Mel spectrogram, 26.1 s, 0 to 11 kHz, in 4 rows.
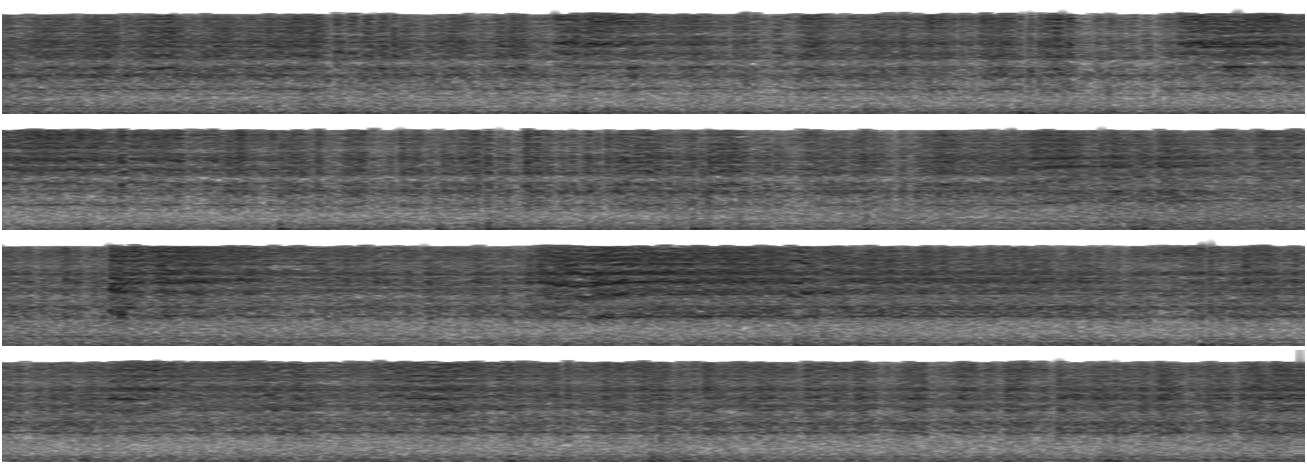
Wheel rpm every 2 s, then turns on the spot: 200, 200, 200, 200, 200, 200, 230, 230, 230, 230, 230, 230, 240.
none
